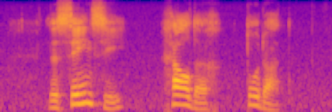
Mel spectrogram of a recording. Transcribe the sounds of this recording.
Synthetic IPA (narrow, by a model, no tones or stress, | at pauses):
ləsɛnsi | χælˠdəχ | tɔdɐt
